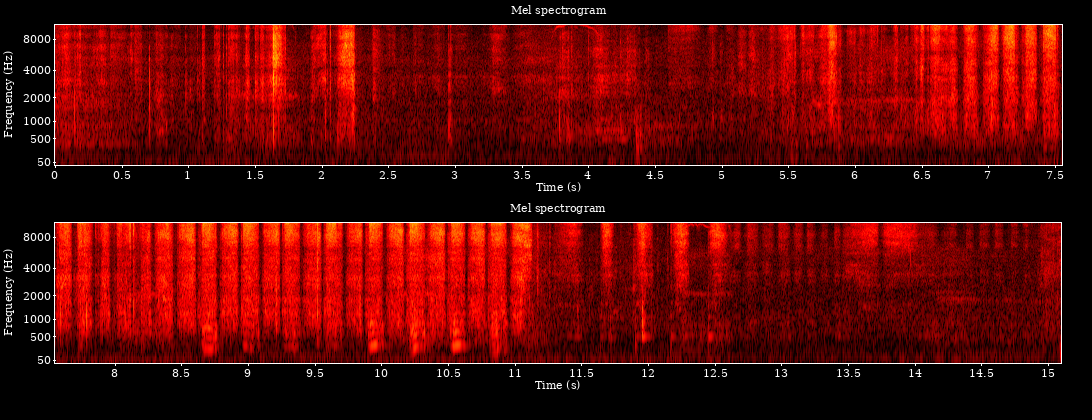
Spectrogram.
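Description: Sandpaper rubbing back and forth over cured resin on a guitar body, close and steady, with short scratchy strokes early and then a long run of fast, rhythmic passes before easing back to intermittent rubbing.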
